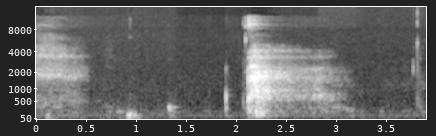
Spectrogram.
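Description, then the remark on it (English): A single loud, harsh cough bursts out partway through, trailing off over a second. It follows a softer breathy rush and a few faint clicks, with no talking. “Worst time for a cough right there.”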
